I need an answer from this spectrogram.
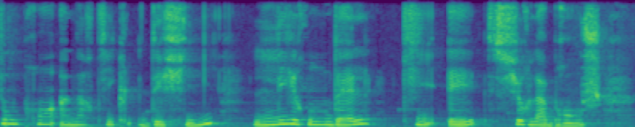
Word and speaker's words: hirondelle: Alors, l'irondelle commence par la lettre H et c'est un H muet.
